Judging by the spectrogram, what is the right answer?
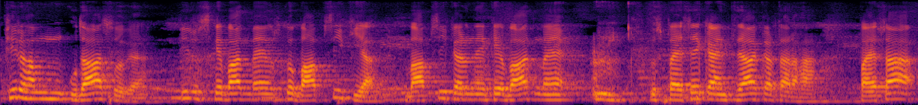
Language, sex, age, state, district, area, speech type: Urdu, male, 45-60, Bihar, Darbhanga, urban, spontaneous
